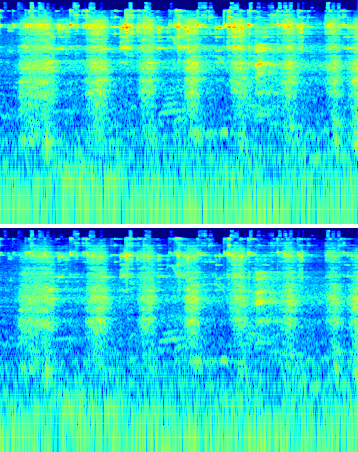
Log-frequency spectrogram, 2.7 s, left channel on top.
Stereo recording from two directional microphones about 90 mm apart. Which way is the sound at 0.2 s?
35° left (ahead or behind).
